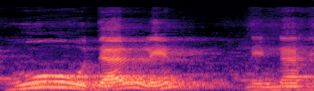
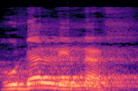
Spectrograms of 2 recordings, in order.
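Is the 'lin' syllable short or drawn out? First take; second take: drawn out; short. First: The 'lin' syllable is drawn out and lengthened. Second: The 'lin' syllable is short, with no break. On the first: The speaker calls it wrong. "kalian panjangkan membacanya" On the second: The speaker calls it right. "Tidak ada jeda, tidak ada panjang"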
